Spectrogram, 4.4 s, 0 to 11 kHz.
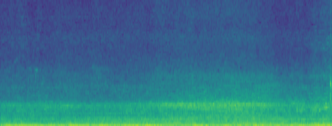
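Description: Mercedes-AMG GT's twin-turbo V8 engine running at low revs as the car rolls slowly past.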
